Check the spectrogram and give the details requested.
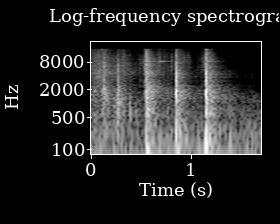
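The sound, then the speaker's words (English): Paper printouts from a digital kit are handled, giving crisp rustles and a few sharp flicks. Three louder snaps come at a steady pace after softer shuffling, with no talking. “Okay, so I'm just gonna grab a, uh, these are some uh, printouts from my DigiKit, but you can use anything, it doesn't matter.”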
